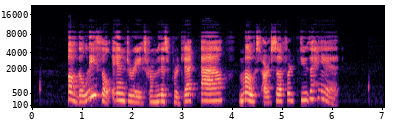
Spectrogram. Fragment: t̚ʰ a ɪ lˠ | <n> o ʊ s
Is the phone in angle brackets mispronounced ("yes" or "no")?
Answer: yes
